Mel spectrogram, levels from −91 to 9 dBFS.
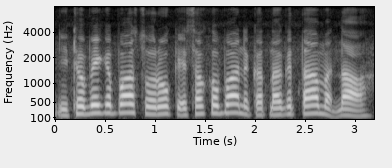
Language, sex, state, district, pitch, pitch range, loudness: Garo, male, Meghalaya, South Garo Hills, 195 Hz, 165-210 Hz, -15 LUFS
